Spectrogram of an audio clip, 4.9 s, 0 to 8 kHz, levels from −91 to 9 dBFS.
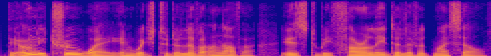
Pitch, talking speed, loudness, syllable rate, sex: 130 Hz, 185 wpm, -18 LUFS, 5.8 syllables/s, male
